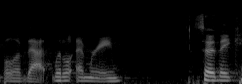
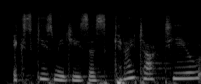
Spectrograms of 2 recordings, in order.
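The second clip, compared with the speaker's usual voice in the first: imitating a small child, sweetly polite and higher; politest little-girl voice; 6 semitones higher, 3 dB louder than usual. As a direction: lift the voice into a child's courteous request. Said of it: "in her politest voice".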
